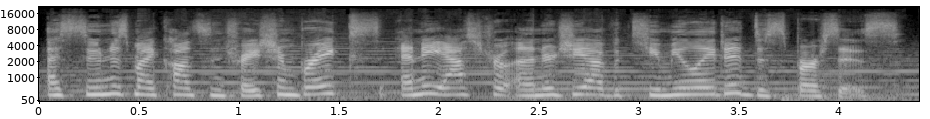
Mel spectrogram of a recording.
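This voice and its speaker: An actress playing a friendly, confident young mage and guide in a video game, explaining things readily. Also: female voice, sits high, a little fast, fairly bright tone, soft background music. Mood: explanatory, modest.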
